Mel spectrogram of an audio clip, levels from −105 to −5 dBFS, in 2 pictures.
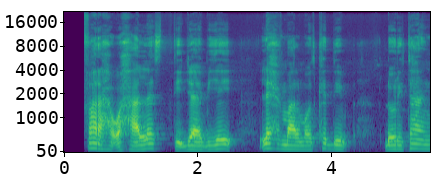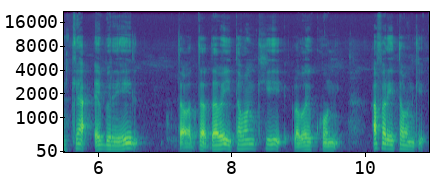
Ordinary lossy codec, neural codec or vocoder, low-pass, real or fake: none; none; none; real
